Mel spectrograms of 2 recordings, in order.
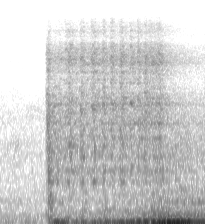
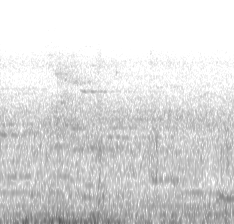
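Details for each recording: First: Perodua Kancil after a carburettor change, after timing and aircon idle adjustment: a brief crank, then the engine catches at once and settles into an even idle that picks up slightly, a normal clean start with low timing. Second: Perodua Kancil after carburetor replacement, with coolant, engine oil and gear oil checked: after a pause the starter churns in two bursts at about three beats a second without firing. Cranks but won't start; timing needing adjustment suspected, fuel delivery to the carburetor to be checked.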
